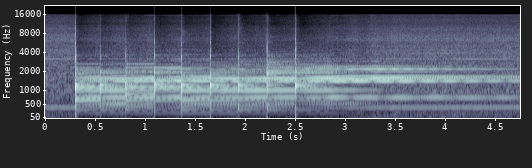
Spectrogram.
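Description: A cheap steel eBay exhaust muffler is tapped nine times in quick succession, each tap giving a bright, hollow metallic ping. The pings build into a sustained ringing tone around 1.1 kHz that carries on after the last tap. The muffler has a silencer but no sound packing inside, which is why it sounds hollow and raspy.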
